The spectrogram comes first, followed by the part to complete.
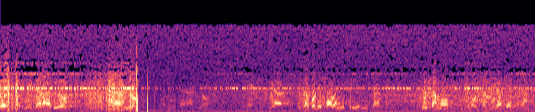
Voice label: rijeka radio; europe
